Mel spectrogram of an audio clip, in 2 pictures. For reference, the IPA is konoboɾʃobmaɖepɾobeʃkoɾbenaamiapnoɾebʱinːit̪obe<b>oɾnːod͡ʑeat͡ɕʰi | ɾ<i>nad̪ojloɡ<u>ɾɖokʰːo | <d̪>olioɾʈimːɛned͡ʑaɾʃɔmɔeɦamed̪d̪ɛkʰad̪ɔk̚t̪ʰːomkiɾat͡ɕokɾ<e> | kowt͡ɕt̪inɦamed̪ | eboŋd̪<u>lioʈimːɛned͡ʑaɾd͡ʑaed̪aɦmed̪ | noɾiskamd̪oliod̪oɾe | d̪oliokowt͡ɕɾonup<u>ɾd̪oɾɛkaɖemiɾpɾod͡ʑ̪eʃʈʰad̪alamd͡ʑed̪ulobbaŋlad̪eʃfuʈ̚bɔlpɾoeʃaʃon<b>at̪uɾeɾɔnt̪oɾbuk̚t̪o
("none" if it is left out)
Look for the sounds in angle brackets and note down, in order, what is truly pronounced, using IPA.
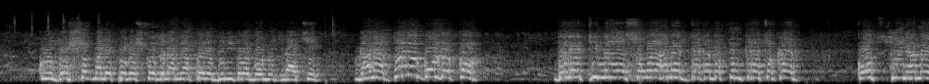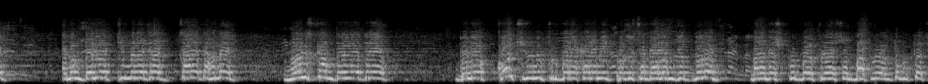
b, a, o, d̪, e, o, u, b

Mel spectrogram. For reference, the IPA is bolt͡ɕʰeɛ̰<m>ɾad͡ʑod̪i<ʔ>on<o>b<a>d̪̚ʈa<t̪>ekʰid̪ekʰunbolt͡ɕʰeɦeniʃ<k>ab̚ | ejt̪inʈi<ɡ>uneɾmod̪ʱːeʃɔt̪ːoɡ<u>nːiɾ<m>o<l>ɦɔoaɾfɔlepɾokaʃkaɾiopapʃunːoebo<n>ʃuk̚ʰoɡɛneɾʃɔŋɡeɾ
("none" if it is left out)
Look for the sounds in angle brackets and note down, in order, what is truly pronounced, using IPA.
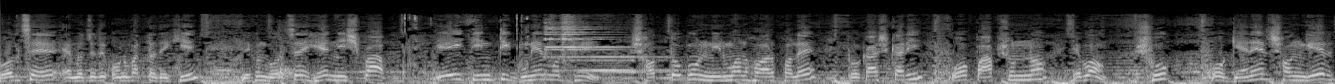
m, ʔ, u, a, d̪, p, ɡ, u, m, l, ŋ

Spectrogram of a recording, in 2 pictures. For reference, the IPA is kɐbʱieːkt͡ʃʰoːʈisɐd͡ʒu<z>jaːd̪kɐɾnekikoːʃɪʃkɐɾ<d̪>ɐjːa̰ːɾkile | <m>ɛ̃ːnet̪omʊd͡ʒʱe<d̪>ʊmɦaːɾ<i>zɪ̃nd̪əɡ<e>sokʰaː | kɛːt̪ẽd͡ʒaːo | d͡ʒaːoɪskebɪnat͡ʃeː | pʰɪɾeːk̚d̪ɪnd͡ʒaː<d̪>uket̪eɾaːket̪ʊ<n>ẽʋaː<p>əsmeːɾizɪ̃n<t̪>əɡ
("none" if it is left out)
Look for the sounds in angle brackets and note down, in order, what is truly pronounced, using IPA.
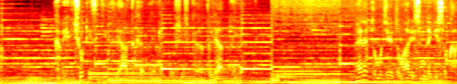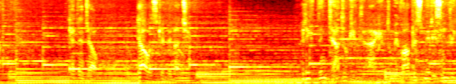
z, t̪, m, t̪, i, i, d̪, m, p, d̪

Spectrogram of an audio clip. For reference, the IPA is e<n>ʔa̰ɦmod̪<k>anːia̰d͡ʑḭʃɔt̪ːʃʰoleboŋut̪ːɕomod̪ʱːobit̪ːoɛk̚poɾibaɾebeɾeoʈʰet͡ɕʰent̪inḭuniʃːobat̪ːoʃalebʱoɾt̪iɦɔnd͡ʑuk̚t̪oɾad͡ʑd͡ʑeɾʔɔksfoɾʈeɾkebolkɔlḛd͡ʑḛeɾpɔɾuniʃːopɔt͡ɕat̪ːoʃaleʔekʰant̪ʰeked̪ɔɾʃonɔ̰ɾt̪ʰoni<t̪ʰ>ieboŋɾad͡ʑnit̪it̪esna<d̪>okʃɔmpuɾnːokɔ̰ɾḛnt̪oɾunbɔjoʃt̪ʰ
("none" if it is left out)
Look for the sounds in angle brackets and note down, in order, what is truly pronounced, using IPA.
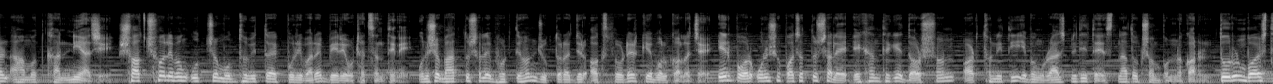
n, kʰ, t̪, t̪

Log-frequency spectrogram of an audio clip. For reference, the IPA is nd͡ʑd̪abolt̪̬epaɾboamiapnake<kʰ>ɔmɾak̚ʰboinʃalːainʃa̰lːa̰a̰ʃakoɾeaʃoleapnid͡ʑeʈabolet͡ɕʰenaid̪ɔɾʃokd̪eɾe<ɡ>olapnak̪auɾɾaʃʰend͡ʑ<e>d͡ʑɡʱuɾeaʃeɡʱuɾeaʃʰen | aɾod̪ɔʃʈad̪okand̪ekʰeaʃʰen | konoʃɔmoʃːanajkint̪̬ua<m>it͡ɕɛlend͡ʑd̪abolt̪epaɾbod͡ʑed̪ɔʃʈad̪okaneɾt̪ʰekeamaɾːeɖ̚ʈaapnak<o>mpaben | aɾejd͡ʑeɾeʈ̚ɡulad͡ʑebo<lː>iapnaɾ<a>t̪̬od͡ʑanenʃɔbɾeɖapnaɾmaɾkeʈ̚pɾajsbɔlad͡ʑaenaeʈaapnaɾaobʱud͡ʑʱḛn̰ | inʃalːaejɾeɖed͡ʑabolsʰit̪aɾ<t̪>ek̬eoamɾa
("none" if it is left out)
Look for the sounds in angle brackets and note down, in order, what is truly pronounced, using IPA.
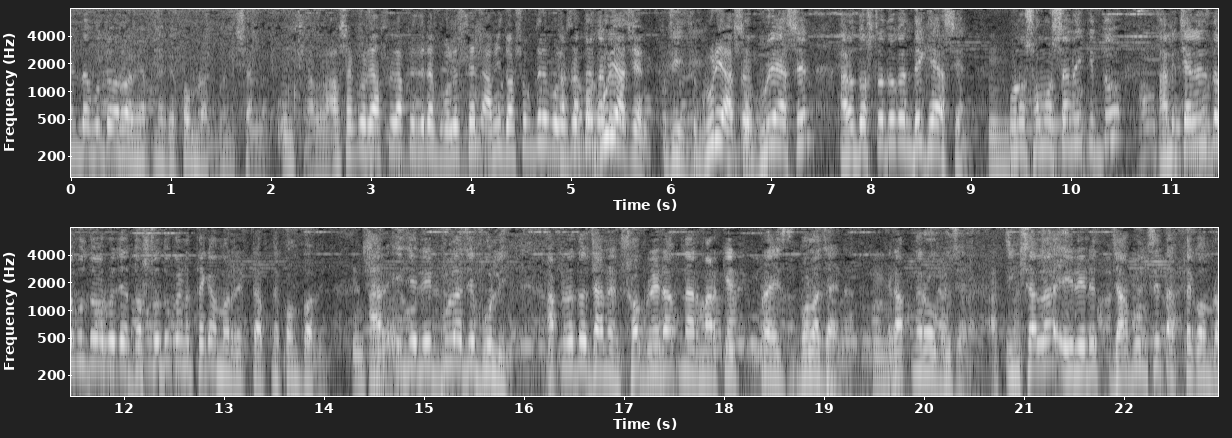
k, b, i, m, ɔ, l, a, t̪ʰ

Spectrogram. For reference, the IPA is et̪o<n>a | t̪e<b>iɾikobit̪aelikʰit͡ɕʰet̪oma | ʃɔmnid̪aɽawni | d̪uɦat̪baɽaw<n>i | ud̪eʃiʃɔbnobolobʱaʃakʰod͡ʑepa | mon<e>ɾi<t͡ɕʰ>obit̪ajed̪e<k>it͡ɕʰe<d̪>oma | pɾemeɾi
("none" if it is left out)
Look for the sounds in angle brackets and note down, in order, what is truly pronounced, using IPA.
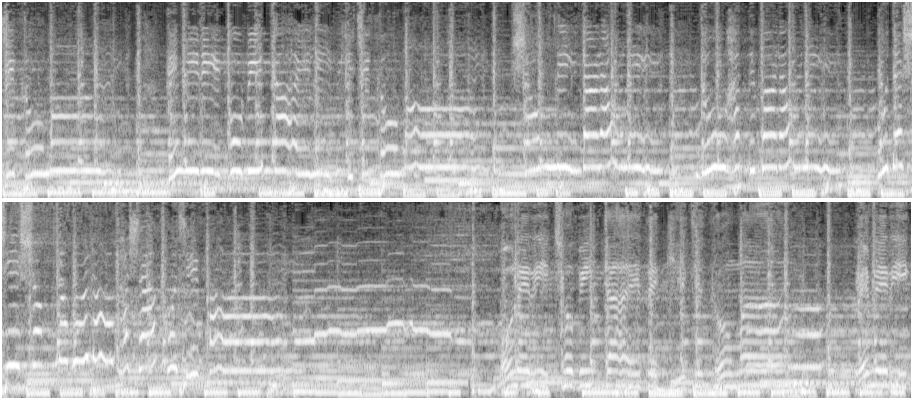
m, m, n, e, t͡ɕʰ, kʰ, t̪

